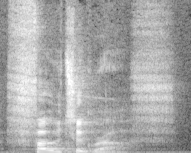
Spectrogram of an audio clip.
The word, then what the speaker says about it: photograph: patterns or stress forms photograph three syllables first syllable stressed da did photograph but a person who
